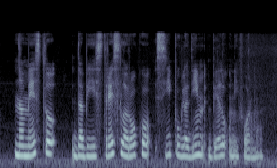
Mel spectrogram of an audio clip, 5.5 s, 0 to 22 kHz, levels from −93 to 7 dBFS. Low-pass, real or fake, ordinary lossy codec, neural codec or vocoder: none; real; none; none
